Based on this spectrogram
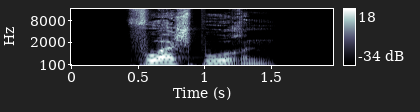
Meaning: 1. to create (a lane in the snow) for skiers 2. to determine in advance
- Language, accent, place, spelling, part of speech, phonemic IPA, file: German, Germany, Berlin, vorspuren, verb, /ˈfoːɐ̯ˌʃpuːʁən/, De-vorspuren.ogg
